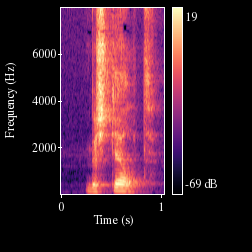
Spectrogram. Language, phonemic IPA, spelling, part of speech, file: Dutch, /bəˈstɛlt/, besteld, verb, Nl-besteld.ogg
- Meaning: past participle of bestellen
